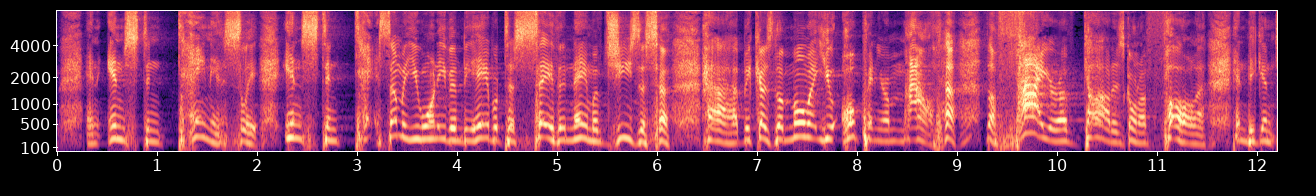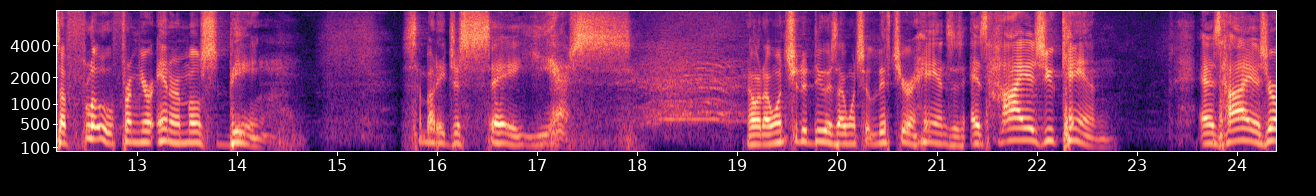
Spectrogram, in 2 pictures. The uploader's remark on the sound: preaching the Saturday night of the Remnant Youth Conference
